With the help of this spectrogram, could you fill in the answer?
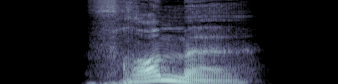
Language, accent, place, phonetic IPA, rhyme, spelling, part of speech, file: German, Germany, Berlin, [ˈfʁɔmə], -ɔmə, fromme, adjective, De-fromme.ogg
- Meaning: inflection of fromm: 1. strong/mixed nominative/accusative feminine singular 2. strong nominative/accusative plural 3. weak nominative all-gender singular 4. weak accusative feminine/neuter singular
